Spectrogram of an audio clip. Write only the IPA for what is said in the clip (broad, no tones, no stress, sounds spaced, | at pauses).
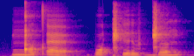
ŋ͡ǃ ɔ tʼ æ | p ɔ ǁʰ ɪ ɾ ɪ v ɡ͡ǁ ɜ ŋ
